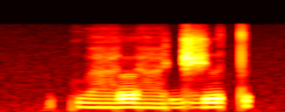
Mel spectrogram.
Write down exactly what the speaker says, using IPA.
kʷ a̤ l a̤ d͡ʒ ɯ t

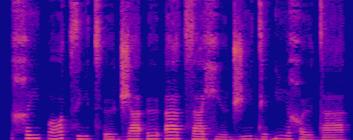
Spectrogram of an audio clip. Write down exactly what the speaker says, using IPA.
χ i˧ ɓ ɔ˨˦ t͡s i˨ t͡sʼ ø˨ d͡ʒ a˧ ʔ ø˦ ʔ a˦ t͡s a˧ xʲ ø˨ d͡ʒ i˧ d ɪ˨ ɠ i˦˨ χ ø˨ d a˧

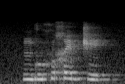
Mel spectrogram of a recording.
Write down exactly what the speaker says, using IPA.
ŋ ɡ o xʷ e χ eː b t͡ʃ e

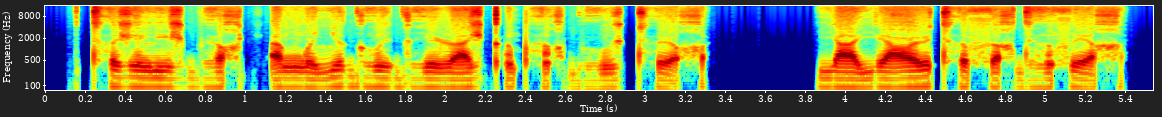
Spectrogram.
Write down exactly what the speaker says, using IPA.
tʰ ə ʒ ə̃ lʲ e ʒ bʱ ø χ t͡ʃʼ a ŋʷ a ʎ ə ɡʱ ũ ʒ ɡʱ i ɭ a ʒ kʼ ə̃ pʰ ə̃ χ bʱ u ʒ tʰ ø χ | j a j e ʕ ø tʰ ə f e χ dʱ ə̃ f e χ

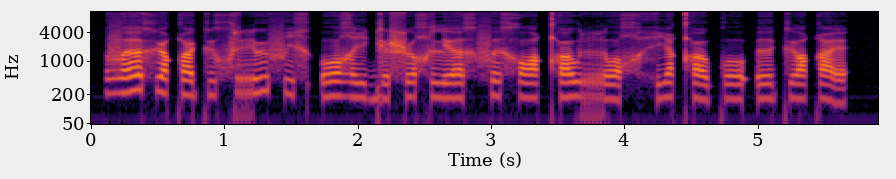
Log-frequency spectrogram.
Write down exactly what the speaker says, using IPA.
v ɜ x y q ʉ kʲ u x r ʉ f i x ʔ o ʁ i ɡʲ ɘ ʂ ʉ χ lʲ ɜ x f ɘ x ɔ qʰ u r o χ h i qʰ u k o ʔ ɘ kʲ ɔ q ɛ

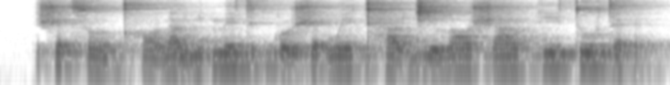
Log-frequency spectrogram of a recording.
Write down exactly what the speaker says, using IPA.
ʃ ɛ˦ ʔ sʰ o˨ ʊ̯ kʰ ɔ˨ l a̰˦˨ ʊ̯ ɲ ɪ˦ ʔ m e˦ d ɪ˦ ʔ b o̰˦˨ ʊ̯ ʃ ɛ˦ ʔ w e˦ kʰ a̰˦˨ ʊ̯ d͡ʑ ḭ˦˨ l ɔ˦ ʃ a˦ ʊ̯ k i˦ t u˦ d ɛ˦ ʔ

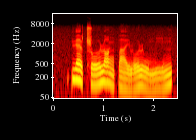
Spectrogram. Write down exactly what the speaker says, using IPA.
p ɥ ɛ˥˩ ʈ͡ʂ o˧˥ ʊ̯ ɻ ɑ˥˩ ŋ p a˨˩ ɪ̯ ɻ o˦ ʊ̯ ɻ u˨˩ m i˧˥ n

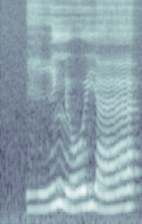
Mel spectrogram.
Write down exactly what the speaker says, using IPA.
ɣ i˩˥ lʲ oː˩˥ j æ˩˥

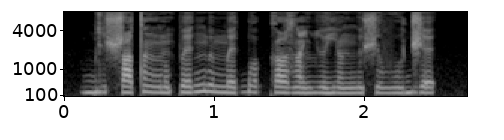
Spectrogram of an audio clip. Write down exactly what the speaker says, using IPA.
ɡ͡b i ʃ ʏ tˤ ə̃ ŋ͡m ə̃ p ɛ ŋ͡m ø m ɛ ɡ͡b ɔ k ø zˤ ɛ̃ ʎ ø j œ̃ ŋ ø ʃ ə v u d͡ʒ ɛ

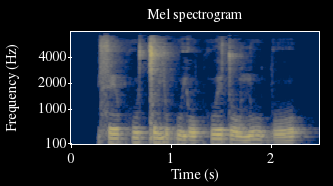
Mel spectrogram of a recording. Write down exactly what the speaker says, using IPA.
s eː˦ kʷʰ ɨː˦ ǀ ɨ˦ j ɵ˦ kʷ ɨ˨ j oː˨ kʷʰ eː˦ t oː˨ n uː˦˨ b oː˨˦

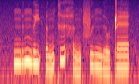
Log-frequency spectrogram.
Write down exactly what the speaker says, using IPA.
ŋ ɨ˧˥ ŋ ɨ˧ j ʔ ə˨˩˦ ŋ k ɨ˧˥ h ə˨˩˨ ŋ f ɨ˧ ŋ ɨ˨˩ w ʈ ɛ˧

